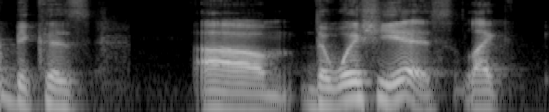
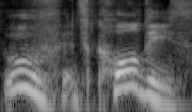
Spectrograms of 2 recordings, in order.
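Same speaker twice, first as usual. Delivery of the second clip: put-on high, cutesy, cooing baby talk; 6 semitones higher than usual. Retelling what was said at a cold gas station: imitating own baby talk. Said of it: "That's baby talk".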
